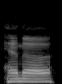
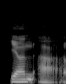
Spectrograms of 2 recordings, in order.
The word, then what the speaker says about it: HyunA: It is Kim Hyun Ah, which I think was probably the majority of what people were telling us in the comments.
